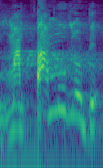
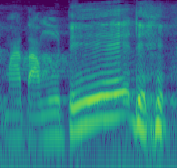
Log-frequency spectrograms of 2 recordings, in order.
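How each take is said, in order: First: Raised-pitch mock scolding; demonstrated cross retort; angry. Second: Lower, teasing tone; playful coaxing tease; joking. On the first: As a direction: snap it as an offended insult. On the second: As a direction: say the insult as affectionate banter. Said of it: "Tapi lak guyon". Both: Shown as a demonstration.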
